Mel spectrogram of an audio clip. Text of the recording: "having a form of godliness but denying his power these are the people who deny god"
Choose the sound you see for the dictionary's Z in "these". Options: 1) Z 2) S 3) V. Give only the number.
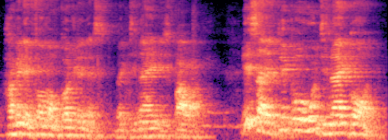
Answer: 2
